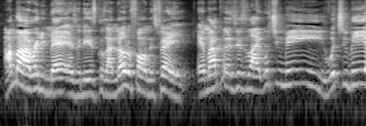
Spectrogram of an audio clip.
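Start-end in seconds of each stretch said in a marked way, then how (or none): 3.5-4.9 higher, dopey mimic of the cousin; mocking cousin. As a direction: parrot her slow question. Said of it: "this slow-ass question".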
